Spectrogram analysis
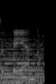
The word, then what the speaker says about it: Saiyan: It's pronounced Saiyan.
